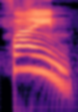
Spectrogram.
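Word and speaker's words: fine: ಆದರೆ ಇಲ್ಲಿ ನೋಡಿ ಎಫ್ ಐ ಎನ್ ಇ ಫೈನ್.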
